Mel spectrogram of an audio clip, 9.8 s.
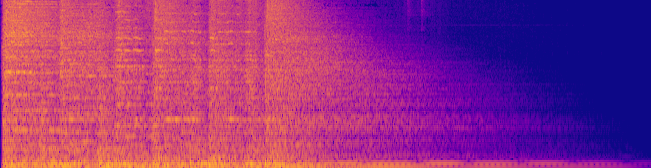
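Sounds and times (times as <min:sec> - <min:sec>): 
finale victory music: 0:00.0 - 0:06.3.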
